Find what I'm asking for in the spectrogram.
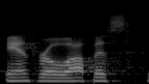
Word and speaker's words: Anthropos: It's spelled A-N-T-H-R-O-P-O-S, Anthropos. Is that good? Not like anthrax, but Anthropos, okay?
